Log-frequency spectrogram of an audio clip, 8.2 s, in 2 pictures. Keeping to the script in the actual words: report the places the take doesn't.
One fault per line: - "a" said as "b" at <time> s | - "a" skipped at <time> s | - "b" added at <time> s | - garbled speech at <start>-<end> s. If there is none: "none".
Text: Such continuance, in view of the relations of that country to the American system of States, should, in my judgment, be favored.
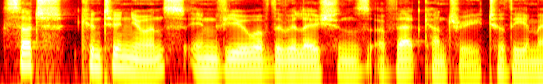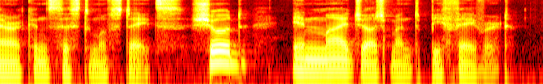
none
